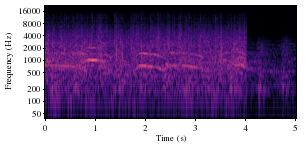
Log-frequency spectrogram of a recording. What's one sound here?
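Football players shout in celebration outdoors.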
